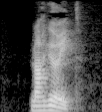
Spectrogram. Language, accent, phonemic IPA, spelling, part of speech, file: French, France, /maʁ.ɡə.ʁit/, Marguerite, proper noun, LL-Q150 (fra)-Marguerite.wav
- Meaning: a female given name, equivalent to English Margaret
